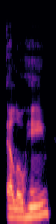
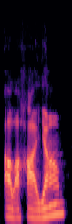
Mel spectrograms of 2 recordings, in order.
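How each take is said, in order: First: It starts with 'e' and has an 'o' sound. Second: The vowels are all 'a' sounds, with no 'o'. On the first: This is the modern Israeli form of the word. "the Israeli pronunciation is" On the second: This is the ancient form of the word. "the ancient pronunciation is"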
